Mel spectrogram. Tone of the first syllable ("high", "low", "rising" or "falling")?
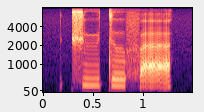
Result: low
